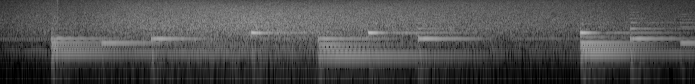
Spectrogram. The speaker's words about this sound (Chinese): 屋的外面正刮着大风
